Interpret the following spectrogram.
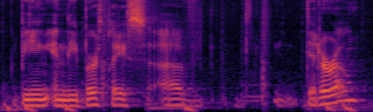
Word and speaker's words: Diderot: in the birthplace of Diderot? Diderot. Somewhere in between those two pronunciations.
